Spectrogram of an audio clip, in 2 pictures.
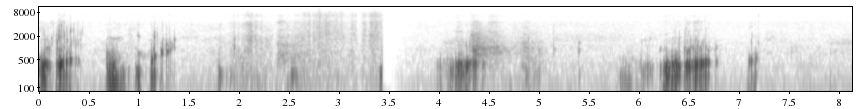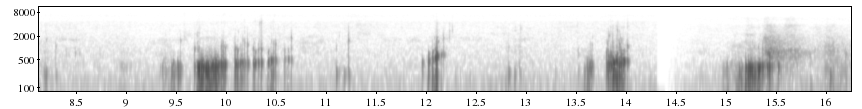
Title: Stomach growl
